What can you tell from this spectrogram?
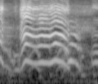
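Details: A female puppy from Jig's litter at three days old lets out a single drawn-out, high whining squeal that rises, holds and then falls, following a faint short whimper.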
